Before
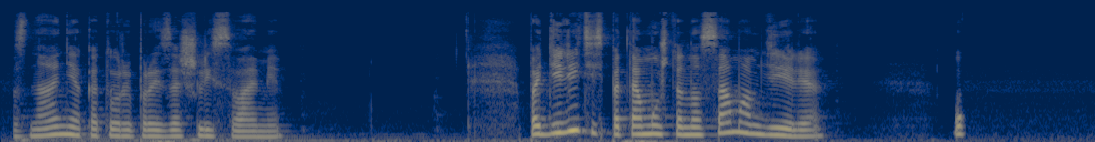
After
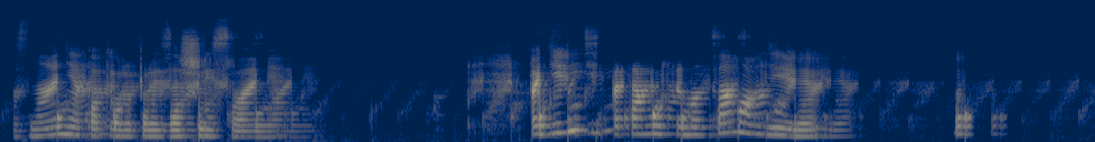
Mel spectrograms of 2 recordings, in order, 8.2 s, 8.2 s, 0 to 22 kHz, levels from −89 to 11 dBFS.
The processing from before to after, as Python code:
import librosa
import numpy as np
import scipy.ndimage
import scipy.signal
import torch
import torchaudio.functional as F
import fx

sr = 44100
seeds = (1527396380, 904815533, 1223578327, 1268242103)

p1 = x + fx.room_early_taps(x, sr, ms=(34, 74), db=(-7.5, -17.0), dry=0)
p2 = fx.filter_lfo_bandpass(p1, sr, shape='saw_up', hz=4.7, low_hz=720.0, high_hz=2100.0, q=4.7)
p3 = p2 + 10.0 ** (-18.5 / 20.0) * np.pad(p2, (int(266 * sr / 1000.0), 0))[:len(p2)]
p4 = fx.rotary(p3, sr, hz=1.2)
p5 = fx.ellip_lowpass(p4, sr, hz=3000.0, order=4, stop_db=40, at=(4.47, 5.33), fade=0.02)
p6 = fx.rider(p5, sr, range_db=10, speed_s=0.5)
p7 = p5 + (p6 * librosa.db_to_amplitude(0.0))
y = p7 * librosa.db_to_amplitude(6.0)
